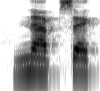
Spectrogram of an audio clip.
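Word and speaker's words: knapsack: जैसे इसको कनाइट नहीं नाइट पढ़ते हैं, कनाइफ नहीं नाइफ पढ़ेंगे, क नैपसैक नहीं नैपसैक पढ़ेंगे, ठीक है.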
